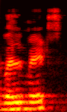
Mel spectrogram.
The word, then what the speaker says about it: weldment: make in welmet so the reason we are pronouncing it as welmet it is because we are going to weld one structure upon another so we'll start with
